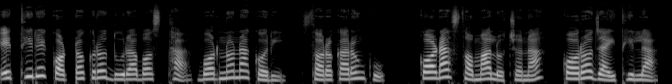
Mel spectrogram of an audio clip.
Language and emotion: Odia, neutral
